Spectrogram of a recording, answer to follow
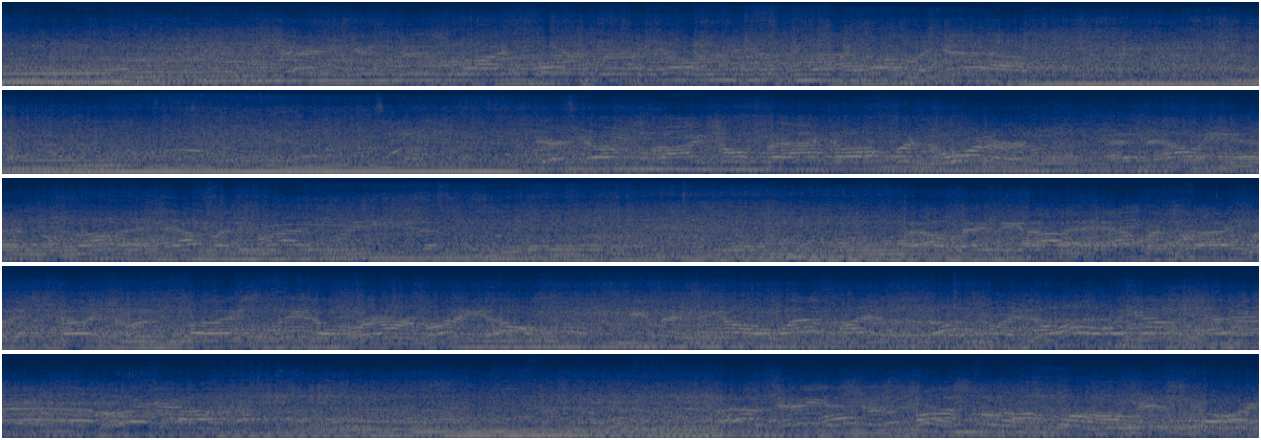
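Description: Several car engines running and revving unevenly as the cars slide around an oval on rear rims fitted with welded steel plates instead of tyres, over crowd voices.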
